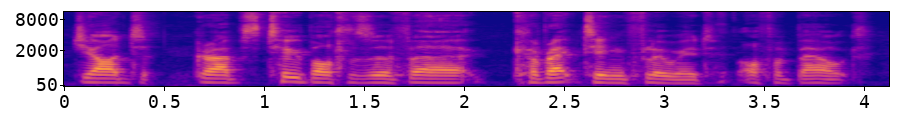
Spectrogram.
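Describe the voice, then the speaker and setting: A man's voice: mid-range voice, flat delivery, a little slow. A man improvising in a tabletop role-playing game, hesitant and mock-earnest. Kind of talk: improvised role-play in character as an actor.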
